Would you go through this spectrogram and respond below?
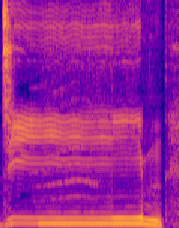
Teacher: জিব্বার মাঝখানটি উপরে তালুর সঙ্গে লাগাবেন, 3 আলিফ টেনে পড়বেন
